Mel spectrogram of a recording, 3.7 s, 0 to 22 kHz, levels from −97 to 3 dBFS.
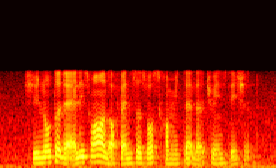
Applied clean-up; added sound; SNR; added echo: none; none; none; none.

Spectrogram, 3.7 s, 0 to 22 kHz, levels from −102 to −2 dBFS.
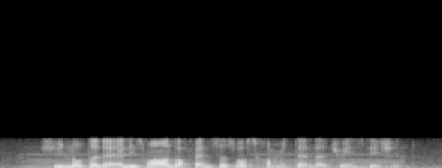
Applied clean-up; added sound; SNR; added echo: none; Bowed string instrument; 17 dB; none.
